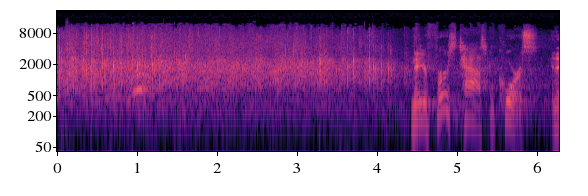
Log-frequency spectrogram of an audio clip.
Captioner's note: applause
